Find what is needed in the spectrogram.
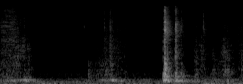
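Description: Cardboard box being handled on a table: light scuffs and taps, then a sharper knock about a second and a half in.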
